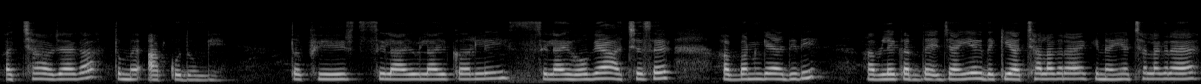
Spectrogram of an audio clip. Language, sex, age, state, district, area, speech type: Hindi, female, 18-30, Uttar Pradesh, Ghazipur, urban, spontaneous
